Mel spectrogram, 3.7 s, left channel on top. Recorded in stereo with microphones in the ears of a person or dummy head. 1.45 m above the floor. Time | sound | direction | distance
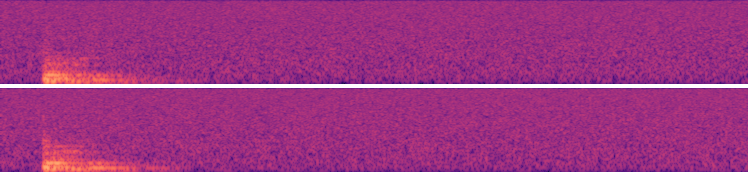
0.2 | a cupboard door | 35° right (ahead or behind) | 6.5 m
